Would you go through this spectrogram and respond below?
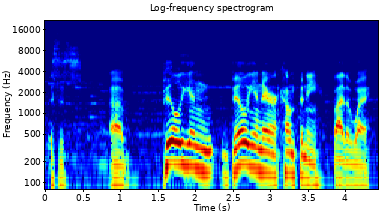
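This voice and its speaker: A man's voice: medium pitch, sing-song, a little slow. A man giving casual live commentary on a video game, offhand, slangy and wry. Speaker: streamer. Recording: streamer's mic with game music behind.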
